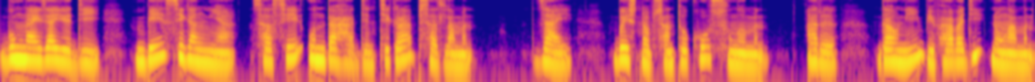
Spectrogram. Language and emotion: Bodo, neutral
